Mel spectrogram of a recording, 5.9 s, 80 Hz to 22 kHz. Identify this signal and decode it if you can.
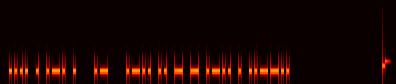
Morse code, heard as a keyed tone, about 30 wpm, 700 Hz. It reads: HERE A LITTLE?
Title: Sentences from Top 500 Words 30wpm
